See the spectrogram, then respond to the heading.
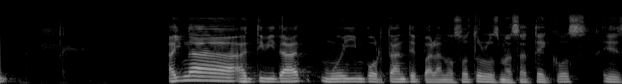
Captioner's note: speaking spanish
